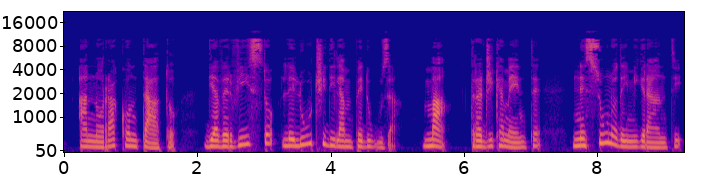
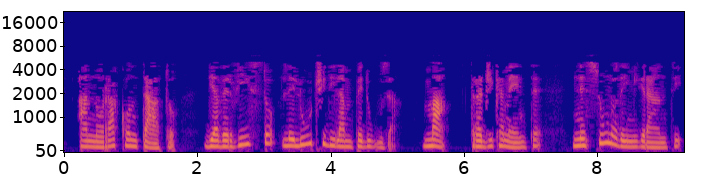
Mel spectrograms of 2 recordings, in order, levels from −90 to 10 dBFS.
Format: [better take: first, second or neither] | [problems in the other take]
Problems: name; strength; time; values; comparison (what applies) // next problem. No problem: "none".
first | garbled, watery; badly; nothing above 5 kHz; slightly in the first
